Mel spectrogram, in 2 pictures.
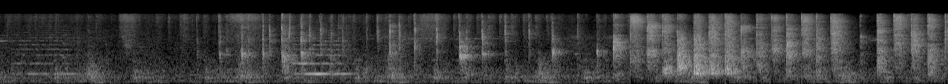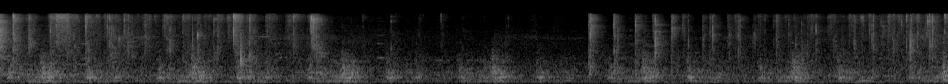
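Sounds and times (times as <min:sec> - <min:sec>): hands tapping on scalp: 0:01.9 - 0:12.8.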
